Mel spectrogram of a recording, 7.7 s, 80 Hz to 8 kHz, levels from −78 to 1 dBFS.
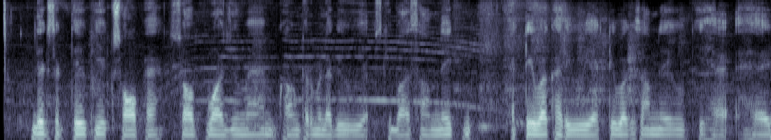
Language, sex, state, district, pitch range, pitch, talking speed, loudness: Hindi, male, Madhya Pradesh, Katni, 105-110 Hz, 110 Hz, 210 wpm, -21 LUFS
